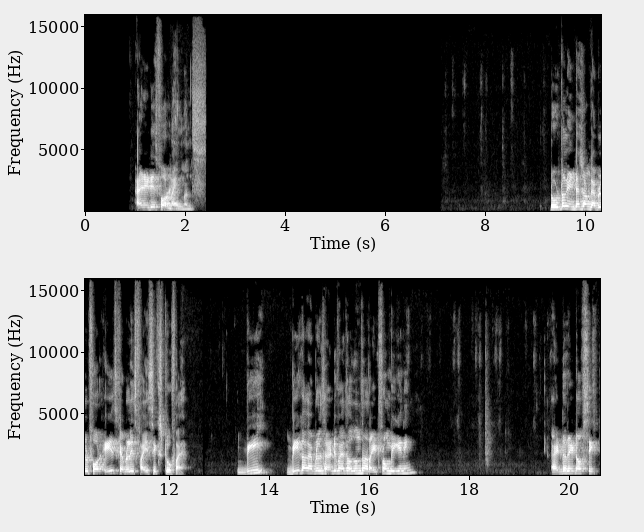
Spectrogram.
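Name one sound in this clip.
A man explains calmly, as in a lecture.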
